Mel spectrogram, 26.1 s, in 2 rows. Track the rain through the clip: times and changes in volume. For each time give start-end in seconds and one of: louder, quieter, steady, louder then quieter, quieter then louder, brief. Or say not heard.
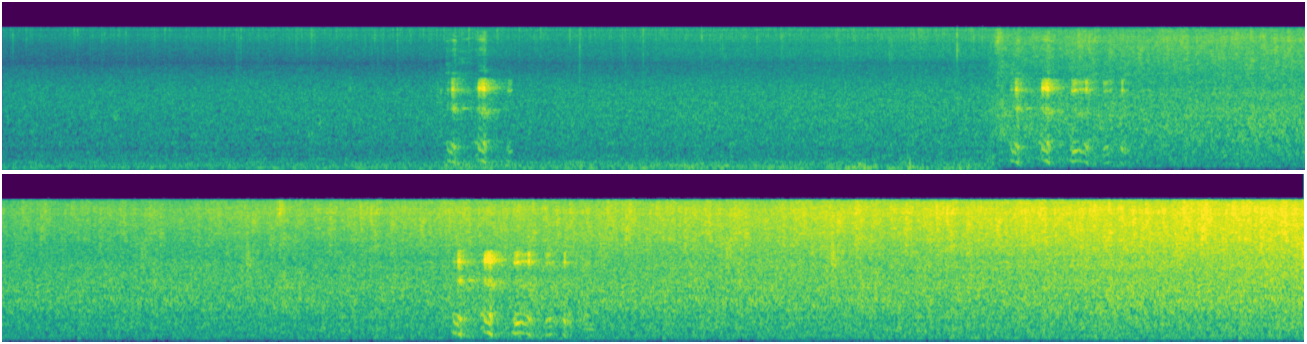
0.0-26.0 louder.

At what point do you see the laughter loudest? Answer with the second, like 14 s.
18 s.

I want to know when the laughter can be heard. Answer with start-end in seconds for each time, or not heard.
4.4-5.1, 10.1-11.4, 17.5-19.0.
